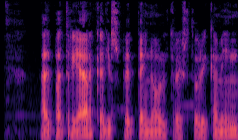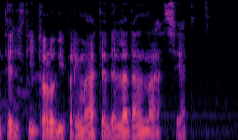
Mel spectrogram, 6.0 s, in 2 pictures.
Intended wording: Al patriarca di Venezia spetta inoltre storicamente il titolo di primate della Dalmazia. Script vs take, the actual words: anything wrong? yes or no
yes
